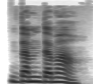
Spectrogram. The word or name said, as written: दमदमा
